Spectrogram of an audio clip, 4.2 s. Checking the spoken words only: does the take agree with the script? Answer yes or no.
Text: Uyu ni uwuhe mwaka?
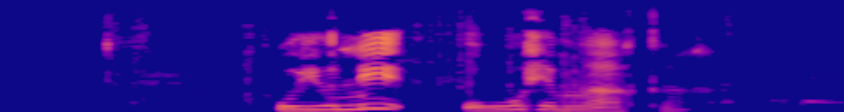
yes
